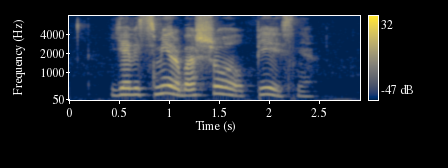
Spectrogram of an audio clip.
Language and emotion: Russian, positive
